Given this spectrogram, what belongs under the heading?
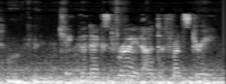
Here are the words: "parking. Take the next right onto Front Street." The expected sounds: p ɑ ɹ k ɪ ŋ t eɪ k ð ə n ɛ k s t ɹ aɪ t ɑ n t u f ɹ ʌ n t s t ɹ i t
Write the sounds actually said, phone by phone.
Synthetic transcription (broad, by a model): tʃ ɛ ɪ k ð ə n ɛ k s t ɹ aɪ t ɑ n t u f ɹ ʌ n t s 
